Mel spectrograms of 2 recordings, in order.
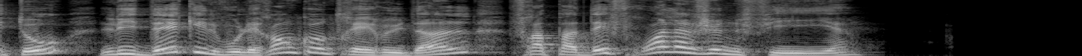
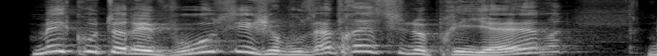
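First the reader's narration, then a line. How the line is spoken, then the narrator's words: Brisk, lively. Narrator (French): dit-elle vivement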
